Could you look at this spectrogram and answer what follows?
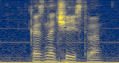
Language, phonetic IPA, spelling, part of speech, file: Russian, [kəznɐˈt͡ɕejstvə], казначейство, noun, Ru-казначе́йство.ogg
- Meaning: treasury, exchequer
